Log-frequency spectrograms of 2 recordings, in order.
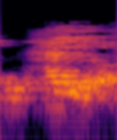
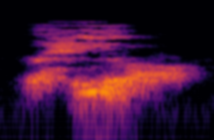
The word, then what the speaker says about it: Bahira: Sebagian orang membacanya Buhayra, yang sahih adalah Bahira Ar-Rahib.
